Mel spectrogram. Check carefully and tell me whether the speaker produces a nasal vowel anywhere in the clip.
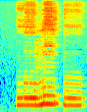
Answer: yes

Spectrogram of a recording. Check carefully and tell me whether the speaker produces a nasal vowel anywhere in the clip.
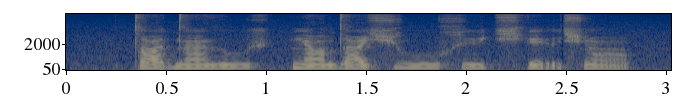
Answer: yes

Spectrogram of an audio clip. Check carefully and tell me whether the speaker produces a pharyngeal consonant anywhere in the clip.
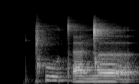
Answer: no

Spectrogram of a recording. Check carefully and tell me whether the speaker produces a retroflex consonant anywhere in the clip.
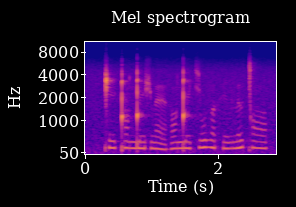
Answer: no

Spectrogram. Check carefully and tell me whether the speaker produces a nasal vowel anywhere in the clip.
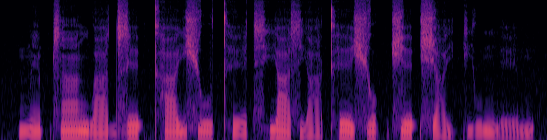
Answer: yes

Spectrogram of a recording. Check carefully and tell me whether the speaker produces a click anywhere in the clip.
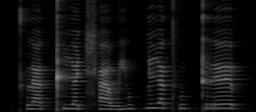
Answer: no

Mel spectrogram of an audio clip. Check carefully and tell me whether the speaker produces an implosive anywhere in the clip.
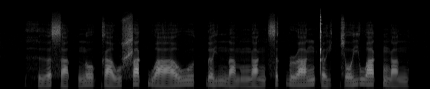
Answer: yes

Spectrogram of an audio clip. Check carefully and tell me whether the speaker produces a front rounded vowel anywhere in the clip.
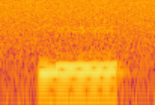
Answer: no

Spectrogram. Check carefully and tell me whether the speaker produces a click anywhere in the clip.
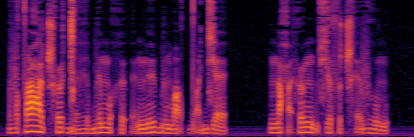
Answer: yes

